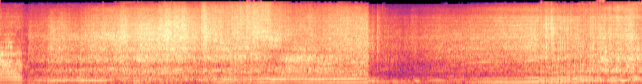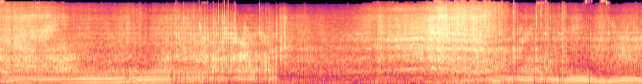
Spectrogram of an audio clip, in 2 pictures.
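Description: A rally car engine roars loudly, revving up and down through the gears.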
